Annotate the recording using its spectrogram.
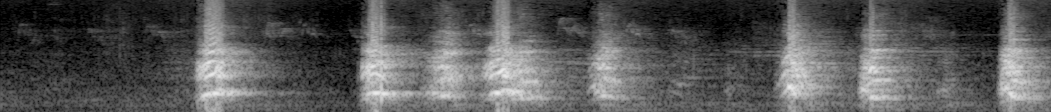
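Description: A dog barks loudly and repeatedly nearby.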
